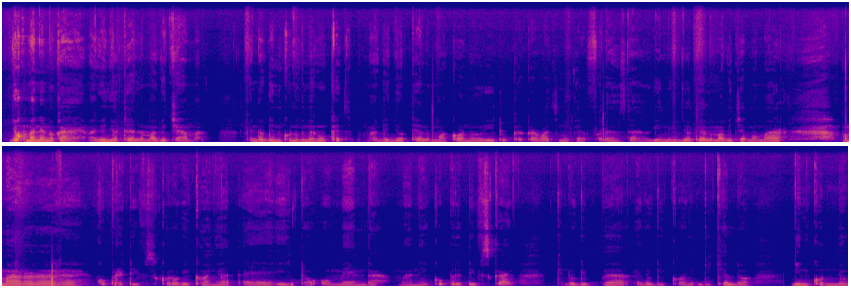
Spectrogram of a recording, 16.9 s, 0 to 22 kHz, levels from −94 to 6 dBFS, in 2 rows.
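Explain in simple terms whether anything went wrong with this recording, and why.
A loud pop happens at 4.30 to 4.32 seconds: one short, sharp burst that jumps well above the speech, which carries on underneath. It was likely caused by a sudden electrical jolt, such as a plug, switch or static discharge, that landed on the signal.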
